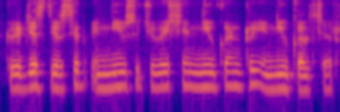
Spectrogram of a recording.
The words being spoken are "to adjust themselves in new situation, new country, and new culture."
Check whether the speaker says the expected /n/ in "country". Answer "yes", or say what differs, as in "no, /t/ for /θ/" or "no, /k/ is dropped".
yes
